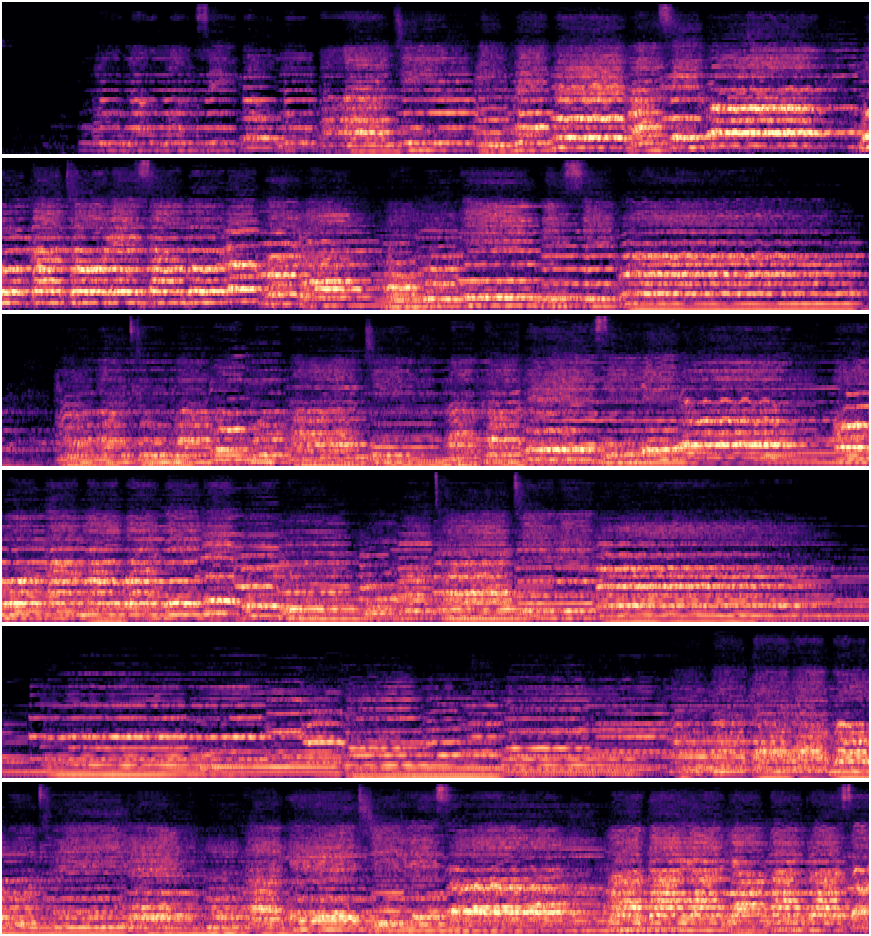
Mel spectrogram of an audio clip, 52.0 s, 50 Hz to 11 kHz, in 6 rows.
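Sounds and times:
strings accompaniment: 0:00.0 - 0:52.0
choir singing: 0:00.8 - 0:52.0.

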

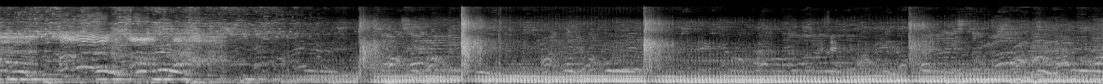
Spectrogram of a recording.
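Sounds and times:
music: 0:00.0 - 0:11.0
whip cracks: 0:03.6 - 0:03.9, 0:04.6 - 0:05.1, 0:06.4 - 0:06.9, 0:09.1 - 0:09.4.

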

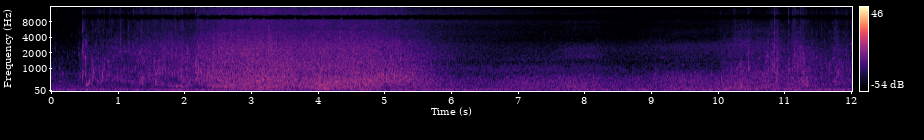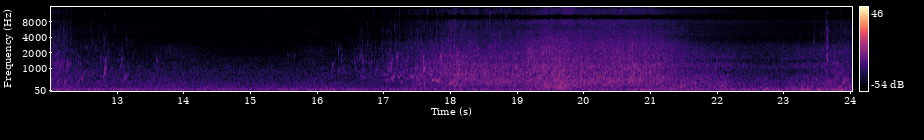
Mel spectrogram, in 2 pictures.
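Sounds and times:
gentle wave washing over sand: 0:00.0 - 0:14.0, 0:15.6 - 0:24.0.

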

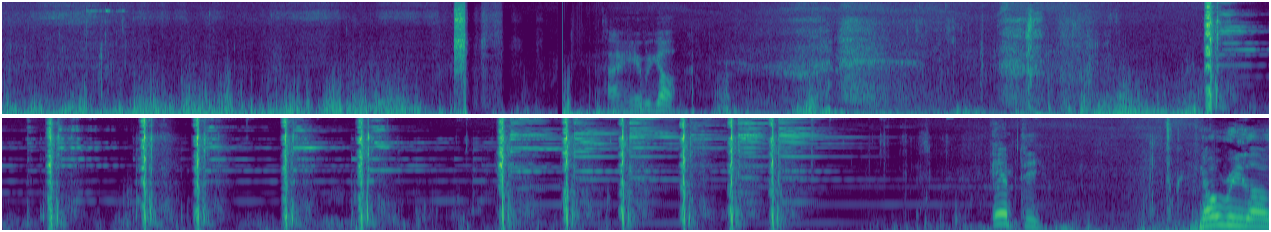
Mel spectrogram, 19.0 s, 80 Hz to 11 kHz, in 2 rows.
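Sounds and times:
pistol shots: 0:09.0 - 0:12.6, 0:13.2 - 0:15.8
steel plates ringing: 0:09.0 - 0:17.0.

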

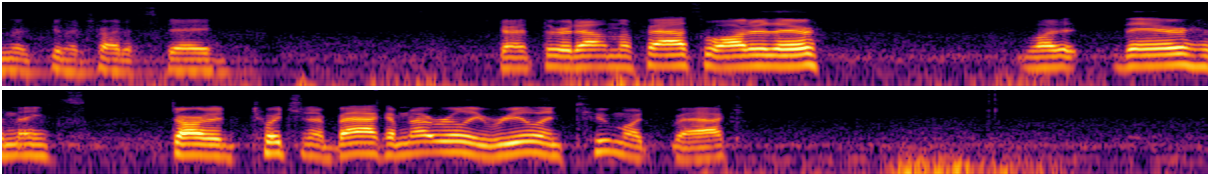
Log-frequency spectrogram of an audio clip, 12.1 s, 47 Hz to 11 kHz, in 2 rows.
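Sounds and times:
wind buffeting microphone: 0:10.4 - 0:11.3
light click: 0:10.9 - 0:11.2.

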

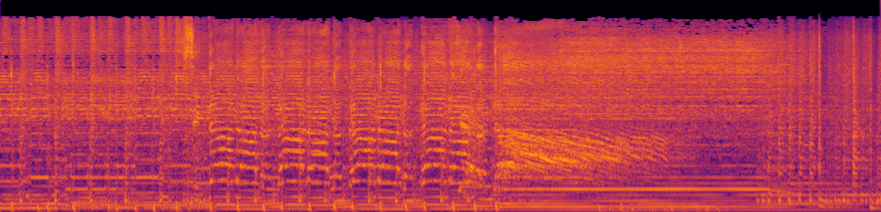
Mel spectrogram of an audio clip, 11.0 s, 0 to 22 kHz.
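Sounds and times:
punk rock band chord: 0:00.4 - 0:10.2.

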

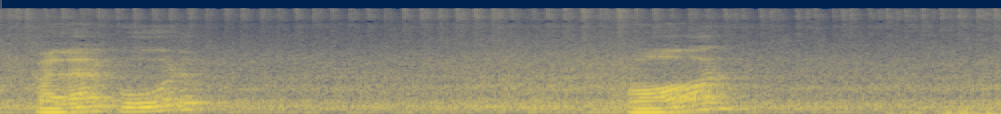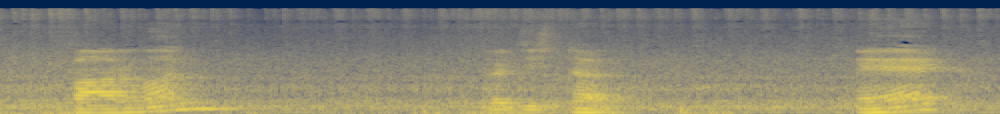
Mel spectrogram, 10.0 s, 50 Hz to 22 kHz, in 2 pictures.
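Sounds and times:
room noise hiss and hum: 0:00.0 - 0:10.0.

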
